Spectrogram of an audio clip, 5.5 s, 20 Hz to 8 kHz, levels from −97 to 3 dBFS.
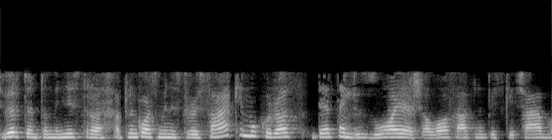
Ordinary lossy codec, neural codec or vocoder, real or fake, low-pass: AAC, 16 kbps; codec, 16 kHz, 1 kbps, X-Codec, WavLM features, trained on Multilingual LibriSpeech; fake; 7.2 kHz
